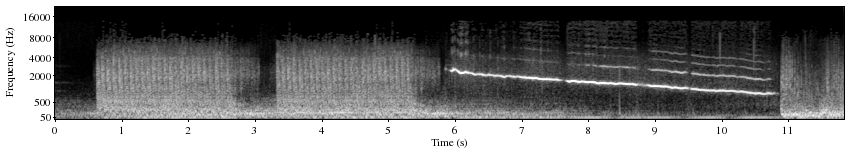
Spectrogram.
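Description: Machine-gun fire aimed at fascist soldiers in a 1971 Second World War battle scene: long, loud, continuous bursts of rapid gunfire. A drawn-out whistle falls steadily in pitch over the later shots.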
